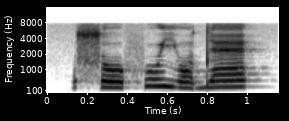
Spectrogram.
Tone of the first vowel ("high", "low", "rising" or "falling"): low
